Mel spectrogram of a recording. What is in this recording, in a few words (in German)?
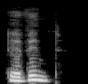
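"wind", German; gcompris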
